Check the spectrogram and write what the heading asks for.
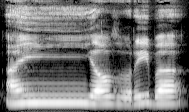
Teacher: نون ساکن کے بعد یا ہے، یہاں پر ادغام ہم کر رہے ہیں، ایک الف کے برابر ٹھہرے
